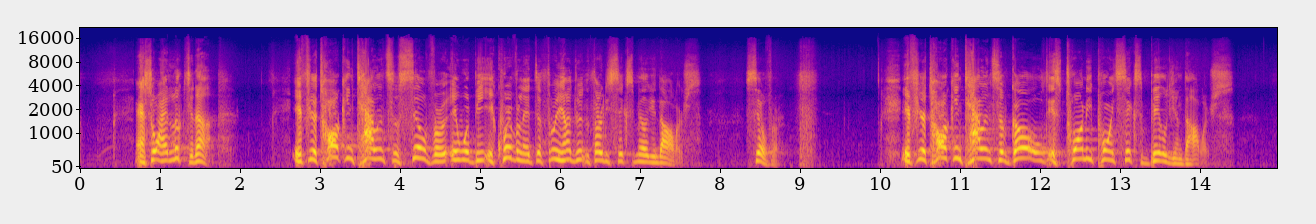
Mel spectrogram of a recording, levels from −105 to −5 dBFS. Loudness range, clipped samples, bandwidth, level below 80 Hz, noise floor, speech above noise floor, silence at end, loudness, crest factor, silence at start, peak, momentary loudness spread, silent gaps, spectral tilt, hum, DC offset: 6 LU; under 0.1%; 15 kHz; -58 dBFS; -65 dBFS; 46 dB; 0.6 s; -19 LUFS; 18 dB; 0.7 s; -2 dBFS; 19 LU; none; -5 dB/octave; none; under 0.1%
